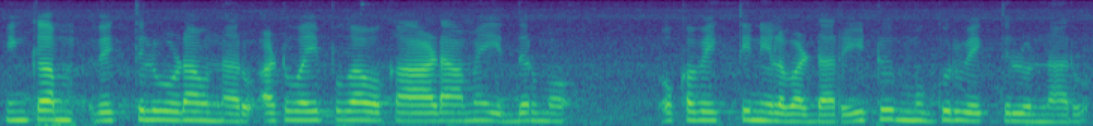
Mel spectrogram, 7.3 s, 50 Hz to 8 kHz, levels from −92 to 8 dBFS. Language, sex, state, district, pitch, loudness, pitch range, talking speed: Telugu, female, Telangana, Mahabubabad, 190 Hz, -17 LUFS, 180-205 Hz, 130 wpm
